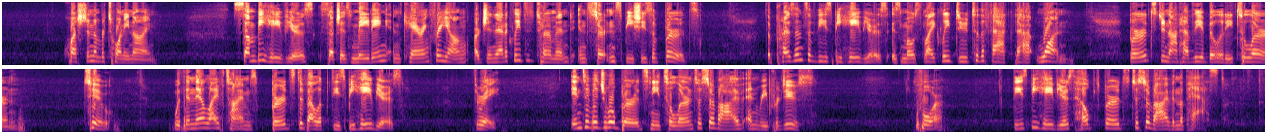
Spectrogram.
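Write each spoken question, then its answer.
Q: The presence of these behaviors is most likely due to the fact that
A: 4: These behaviors helped birds to survive in the past.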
